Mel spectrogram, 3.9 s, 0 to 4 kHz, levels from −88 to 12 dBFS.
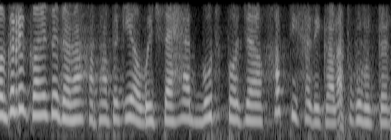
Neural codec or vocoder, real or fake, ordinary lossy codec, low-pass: codec, 16 kHz in and 24 kHz out, 0.4 kbps, LongCat-Audio-Codec, two codebook decoder; fake; none; 3.6 kHz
